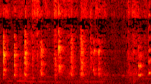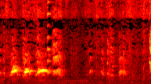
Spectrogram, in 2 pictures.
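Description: A flock of cockatiels chirping in quick, short calls. About three seconds in comes a louder run of rising-and-falling chirps, then a few softer calls.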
